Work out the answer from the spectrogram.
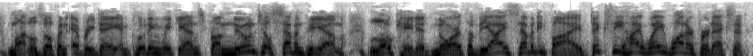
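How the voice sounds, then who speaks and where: A man's voice: fairly high pitch, animated, fairly quick, hardly any pauses, breathy edge. A man reading a hard-sell vintage radio commercial as its announcer. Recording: muffled old radio broadcast.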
